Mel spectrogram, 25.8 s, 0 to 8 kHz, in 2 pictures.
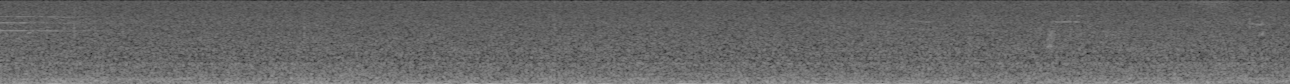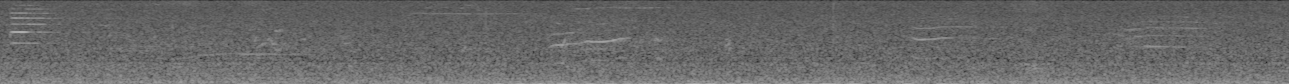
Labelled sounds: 0.0	0.3	killer whale, northern resident, G clan, 2.5 to 2.6 kHz
13.0	13.4	killer whale, northern resident, G clan, call N24ii, 1.6 to 6.5 kHz
17.0	17.6	killer whale, northern resident, 4.7 to 4.9 kHz
18.4	19.2	killer whale, northern resident, 1.4 to 6.1 kHz
22.0	22.7	killer whale, northern resident, 1.8 to 3.0 kHz
24.2	24.6	killer whale, northern resident, G clan, call N40, 1.4 to 2.2 kHz

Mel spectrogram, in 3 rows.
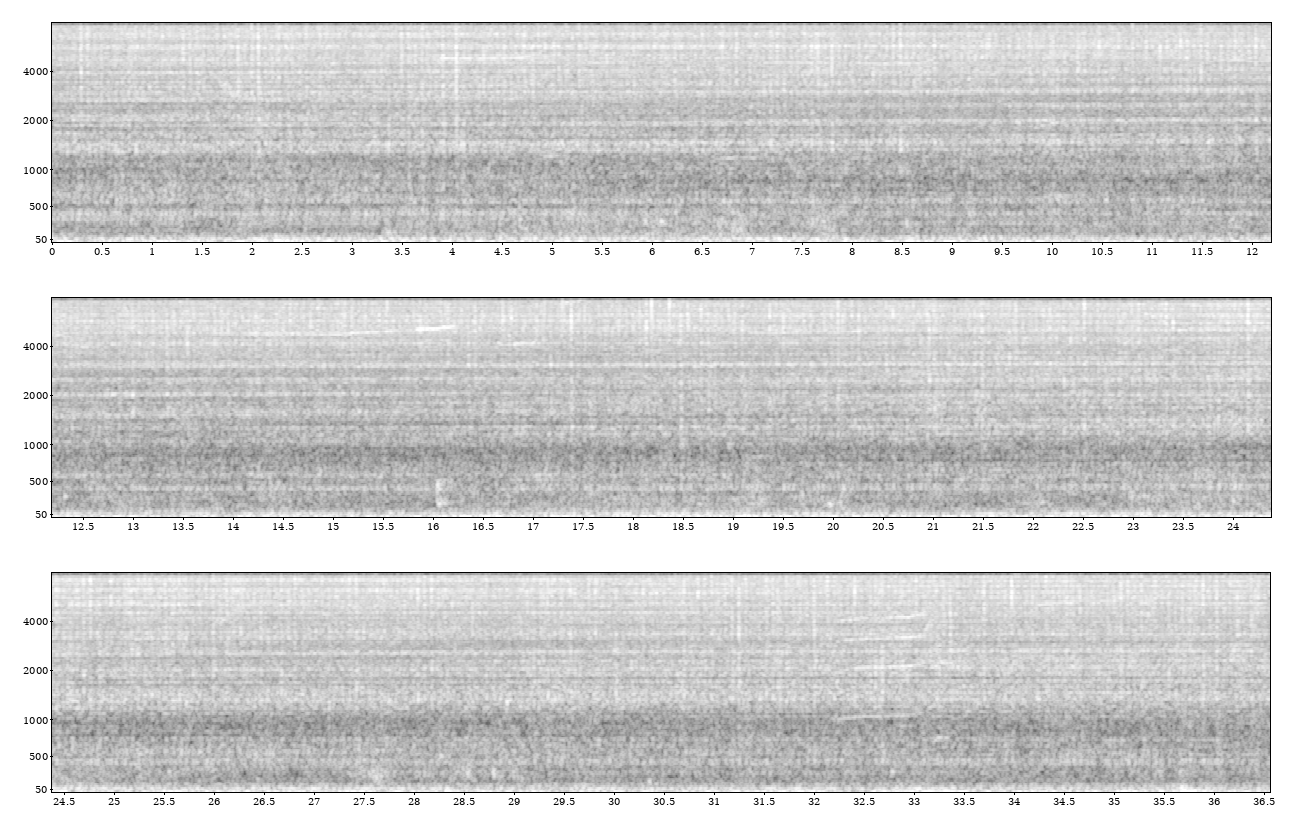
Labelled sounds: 14.7	15.4	killer whale, 4.7 to 5.4 kHz
15.7	16.2	killer whale, 4.3 to 5.8 kHz
32.2	33.5	killer whale, 0.93 to 4.7 kHz

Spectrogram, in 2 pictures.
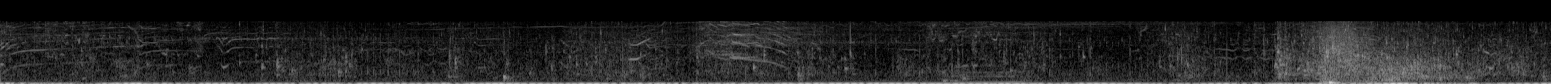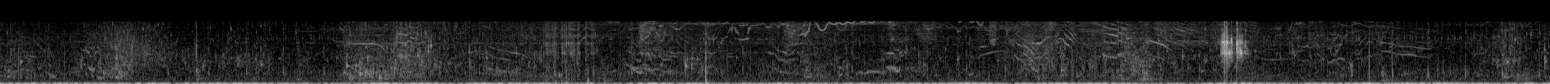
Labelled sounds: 0.0	3.1	killer whale, southern Alaska resident, 0.55 to 8.0 kHz
3.7	4.1	killer whale, southern Alaska resident, 0.88 to 3.6 kHz
4.6	5.1	killer whale, southern Alaska resident, 1.7 to 4.1 kHz
6.2	8.0	killer whale, southern Alaska resident, 0.55 to 8.0 kHz
8.9	9.4	killer whale, southern Alaska resident, 0.83 to 3.4 kHz
10.2	10.6	killer whale, southern Alaska resident, 0.46 to 2.4 kHz
12.1	12.4	killer whale, southern Alaska resident, 0.69 to 3.5 kHz
19.0	19.4	killer whale, southern Alaska resident, 1.6 to 6.2 kHz
20.3	20.8	killer whale, southern Alaska resident, 0.55 to 2.5 kHz
21.8	22.3	killer whale, southern Alaska resident, 0.51 to 3.1 kHz
23.2	23.6	killer whale, southern Alaska resident, 0.32 to 2.1 kHz
25.2	25.8	killer whale, southern Alaska resident, 0.69 to 3.5 kHz
26.5	27.3	killer whale, southern Alaska resident, 1.5 to 8.0 kHz
29.3	29.9	killer whale, southern Alaska resident, 1.0 to 3.7 kHz

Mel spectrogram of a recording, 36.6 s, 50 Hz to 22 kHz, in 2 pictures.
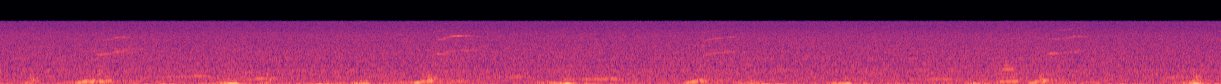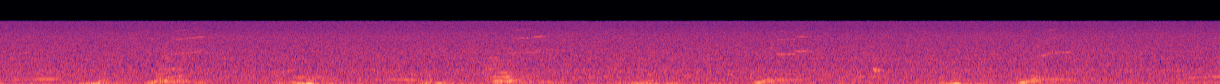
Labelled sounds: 1.5	2.0	humpback whale, 1.5 to 3.7 kHz
6.6	7.1	humpback whale, 3.4 to 4.0 kHz
10.5	11.1	humpback whale, 1.4 to 3.5 kHz
15.7	16.3	humpback whale, 1.5 to 3.9 kHz
20.9	21.4	humpback whale, 1.7 to 5.2 kHz
26.0	26.5	humpback whale, 1.7 to 3.6 kHz
30.0	30.3	humpback whale, 1.5 to 1.7 kHz
33.9	34.4	humpback whale, 1.4 to 1.8 kHz

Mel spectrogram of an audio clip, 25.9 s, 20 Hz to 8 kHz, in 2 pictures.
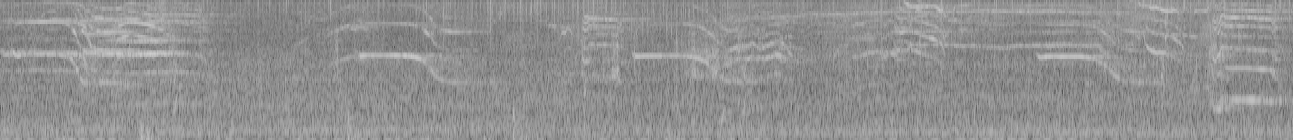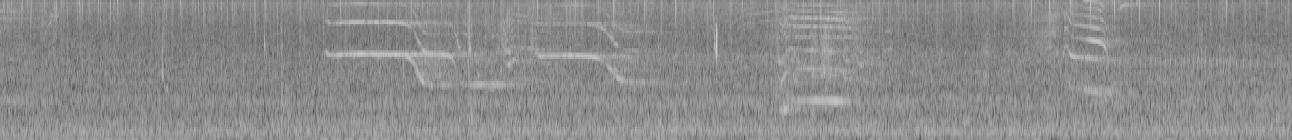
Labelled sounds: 0.0	2.2	killer whale, southern Alaska resident, 0.92 to 8.0 kHz
3.4	4.9	killer whale, southern Alaska resident, 1.1 to 7.4 kHz
5.7	7.9	killer whale, southern Alaska resident, 0.92 to 8.0 kHz
8.3	9.6	killer whale, southern Alaska resident, 1.5 to 8.0 kHz
10.4	13.2	killer whale, southern Alaska resident, 0.46 to 8.0 kHz
16.1	19.6	killer whale, southern Alaska resident, 0.97 to 8.0 kHz
20.3	21.5	killer whale, southern Alaska resident, 0.41 to 8.0 kHz
23.5	24.4	killer whale, southern Alaska resident, 0.78 to 8.0 kHz

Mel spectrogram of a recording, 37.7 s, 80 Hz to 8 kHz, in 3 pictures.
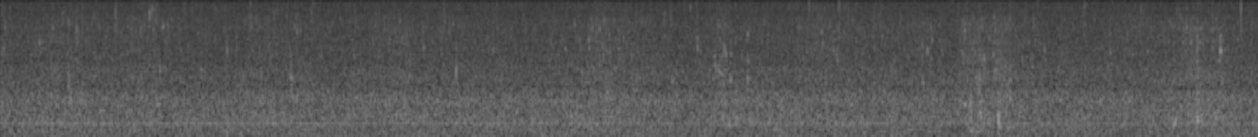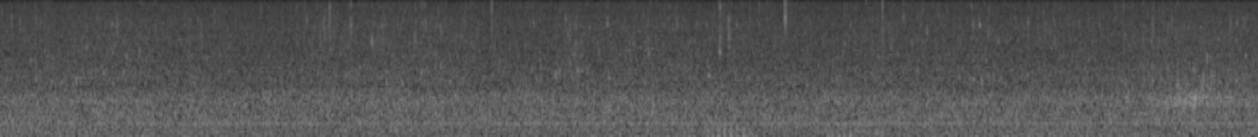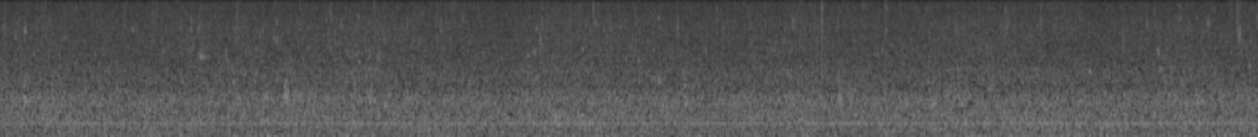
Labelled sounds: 24.3	24.6	sound from a nearby beach, 0.78 to 1.1 kHz

